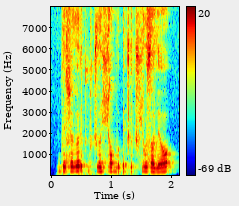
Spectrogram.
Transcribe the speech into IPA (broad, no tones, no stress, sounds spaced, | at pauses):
b l i ɬ ø ð ɵ ɾ ø t͡ʃ b œ t͡ʃ ð ɵ ç ɔ b u ʔ e t͡ʃ ɾ ɵ t͡ʃ ç u z ɔ lʲ ɔ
